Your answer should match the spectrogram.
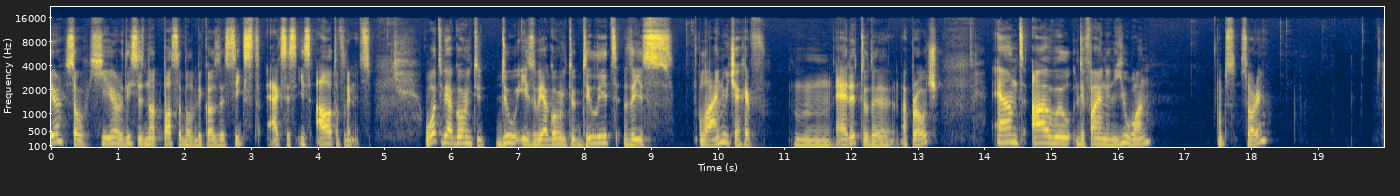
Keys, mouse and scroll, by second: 0.2 scroll up 4, 0.5 scroll, 2.5-3.2 scroll, 4.0 right click, 4.4-5.2 scroll, 7.1 click, 9.5 click, 13.5 middle click, 17.0 click, 18.1 click, 18.5 click, 19.6 right click.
